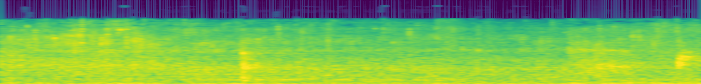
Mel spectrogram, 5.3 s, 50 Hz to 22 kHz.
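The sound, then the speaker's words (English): Tofu deep frying in oil in a deep fryer gives a steady, dense sizzle and crackle that holds fairly even throughout, with a few slightly louder pops and no voices. “Okay, once it's in, you just submerge the tofu and you let it fry for about 3 minutes.”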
